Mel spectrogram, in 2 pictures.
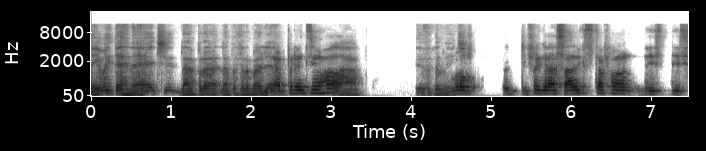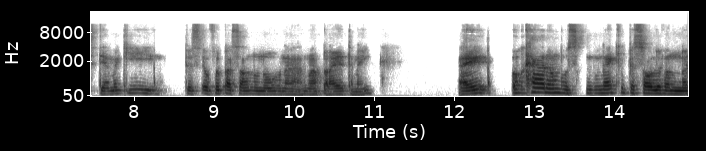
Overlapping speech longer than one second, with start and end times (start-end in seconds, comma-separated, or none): none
